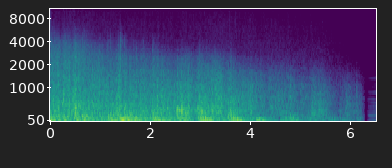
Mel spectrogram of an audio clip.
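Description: Thunder rumbling after a loud clap, with a few renewed swells, then dying away near the end.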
